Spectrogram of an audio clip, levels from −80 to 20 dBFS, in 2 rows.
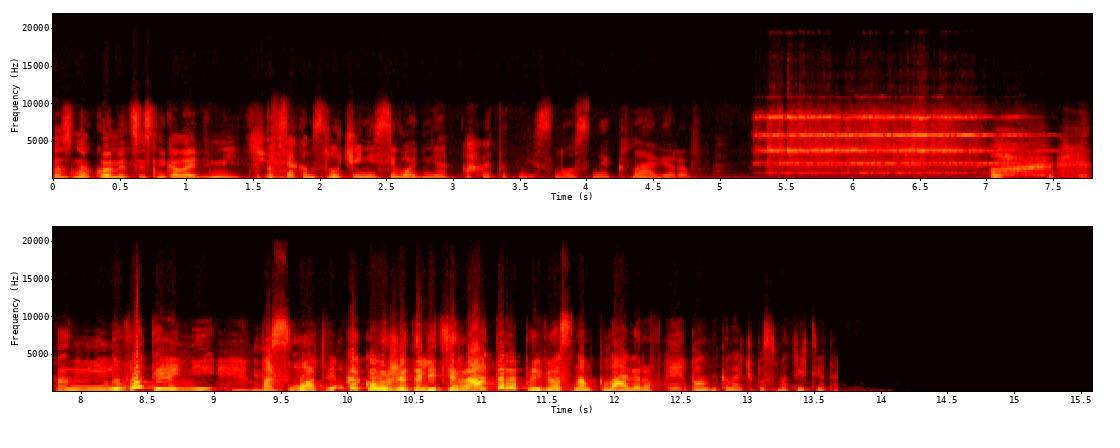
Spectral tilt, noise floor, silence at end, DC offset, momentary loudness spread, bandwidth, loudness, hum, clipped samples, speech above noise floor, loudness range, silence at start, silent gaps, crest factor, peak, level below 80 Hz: -2.5 dB/octave; -82 dBFS; 2 s; under 0.1%; 21 LU; 16 kHz; -21 LUFS; none; under 0.1%; 60 dB; 15 LU; 0 s; none; 18 dB; -4 dBFS; -64 dBFS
